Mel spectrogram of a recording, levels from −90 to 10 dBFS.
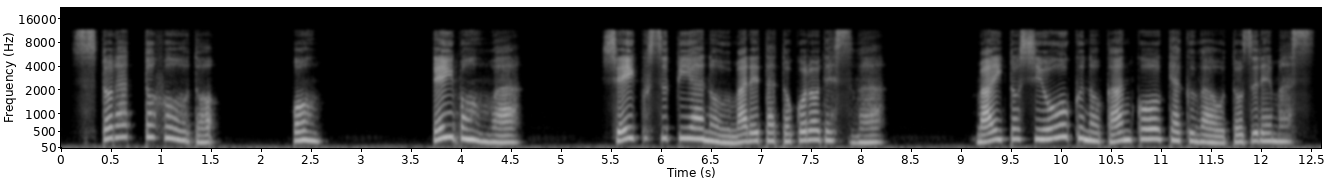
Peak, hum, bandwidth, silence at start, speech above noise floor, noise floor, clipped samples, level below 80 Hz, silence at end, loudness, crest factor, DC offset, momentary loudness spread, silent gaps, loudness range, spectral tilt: -6 dBFS; none; 12 kHz; 0.15 s; 29 dB; -52 dBFS; under 0.1%; -52 dBFS; 0.1 s; -24 LUFS; 20 dB; under 0.1%; 8 LU; none; 3 LU; -4.5 dB/octave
